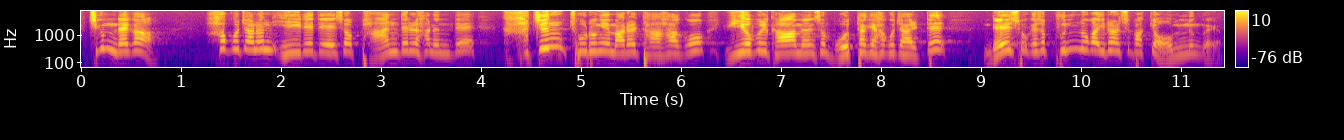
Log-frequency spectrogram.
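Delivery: ordinary delivery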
